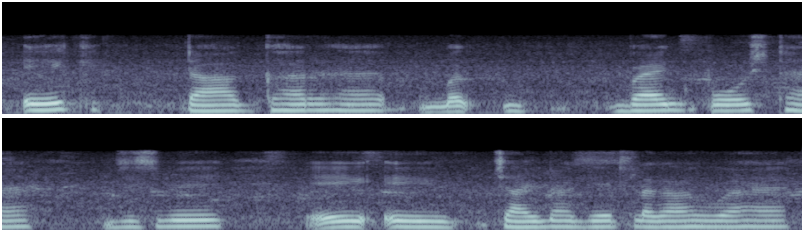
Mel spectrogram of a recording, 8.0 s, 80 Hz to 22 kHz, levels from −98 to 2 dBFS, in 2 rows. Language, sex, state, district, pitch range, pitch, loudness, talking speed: Hindi, male, Bihar, Darbhanga, 165-180 Hz, 175 Hz, -25 LUFS, 120 wpm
